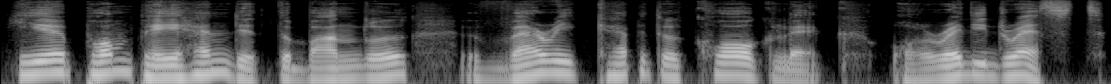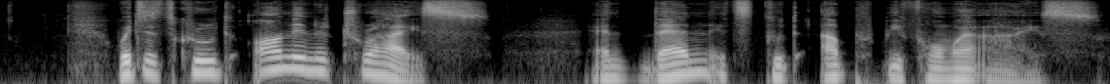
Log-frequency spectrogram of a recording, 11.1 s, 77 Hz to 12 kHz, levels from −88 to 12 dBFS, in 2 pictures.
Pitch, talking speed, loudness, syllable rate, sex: 120 Hz, 145 wpm, -20 LUFS, 4.6 syllables/s, male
